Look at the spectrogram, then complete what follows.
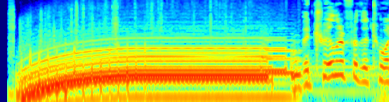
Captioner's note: static noise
